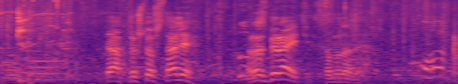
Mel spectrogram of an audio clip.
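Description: A middle-aged man shouts loudly outdoors.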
